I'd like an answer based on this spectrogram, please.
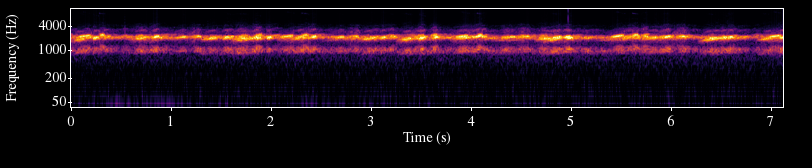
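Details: Dense spring chorus of many frogs croaking in a wetland behind a house, a steady pulsing trill in two bands, one low and one higher, with a faint click near the five-second mark.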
